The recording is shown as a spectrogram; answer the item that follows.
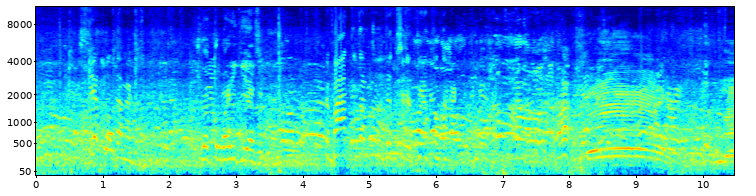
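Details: Amburi cattle market, Dinajpur, Bangladesh, 22 April 2024, with Friesian and cross-breed bull calves on sale; busy crowd chatter and talking dominate until a single drawn-out moo rises and fades near the end.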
